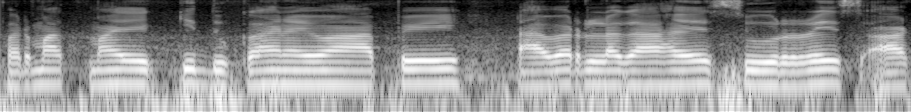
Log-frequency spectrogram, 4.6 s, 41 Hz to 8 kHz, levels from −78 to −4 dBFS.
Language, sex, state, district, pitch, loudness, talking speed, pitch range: Hindi, male, Maharashtra, Gondia, 145 Hz, -11 LUFS, 170 wpm, 140-150 Hz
